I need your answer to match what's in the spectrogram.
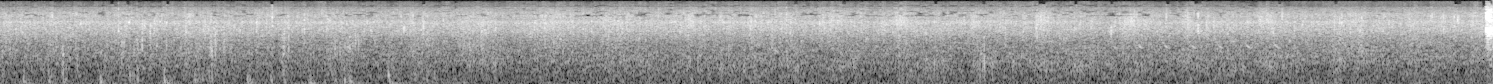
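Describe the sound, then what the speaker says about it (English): Steady rainfall in the Project Zomboid video game, a dense, continuous patter of drops hitting surfaces that holds at an even level throughout with no voices. "Alright, it's raining."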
